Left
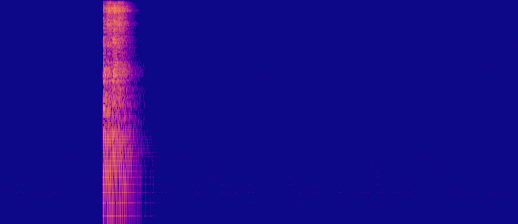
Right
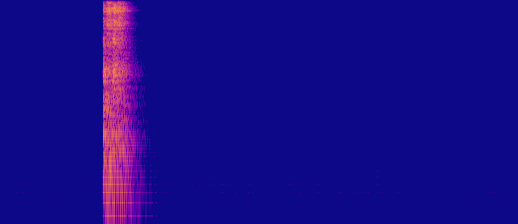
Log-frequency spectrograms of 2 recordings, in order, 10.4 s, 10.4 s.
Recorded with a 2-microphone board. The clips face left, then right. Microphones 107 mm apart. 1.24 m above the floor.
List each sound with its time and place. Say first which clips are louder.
2.0 s writing: left 1 dB; 40° left (ahead or behind), 1.4 m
